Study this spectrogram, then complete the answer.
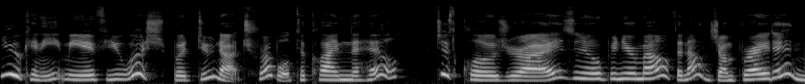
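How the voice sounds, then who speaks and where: A put-on character voice, fairly high in pitch, runs at a moderate pace. There are hardly any pauses. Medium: read story. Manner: calm, coaxing.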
